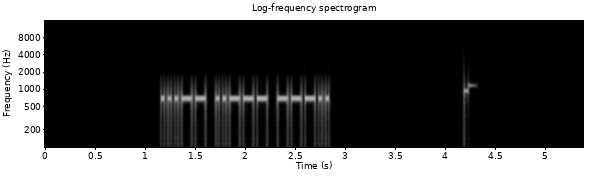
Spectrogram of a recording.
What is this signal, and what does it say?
Morse code, heard as a keyed tone, about 34 wpm, 700 Hz. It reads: 328
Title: Common Cut Numbers - 3-Digit 35wpm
